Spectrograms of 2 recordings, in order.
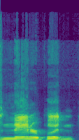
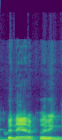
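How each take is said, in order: First: The first syllable is dropped, giving nanner. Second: All three syllables of banana are pronounced. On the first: It is the way Southerners say it. "It's nanner pudding" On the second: It is said so an outsider can understand. "I said it in a way you could understand"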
